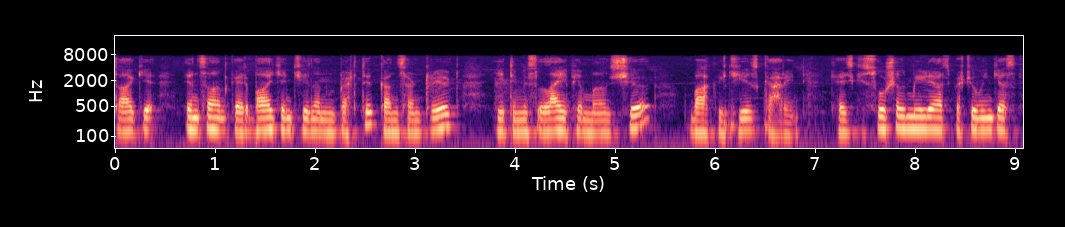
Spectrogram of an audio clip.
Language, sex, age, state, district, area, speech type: Kashmiri, male, 30-45, Jammu and Kashmir, Ganderbal, rural, spontaneous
